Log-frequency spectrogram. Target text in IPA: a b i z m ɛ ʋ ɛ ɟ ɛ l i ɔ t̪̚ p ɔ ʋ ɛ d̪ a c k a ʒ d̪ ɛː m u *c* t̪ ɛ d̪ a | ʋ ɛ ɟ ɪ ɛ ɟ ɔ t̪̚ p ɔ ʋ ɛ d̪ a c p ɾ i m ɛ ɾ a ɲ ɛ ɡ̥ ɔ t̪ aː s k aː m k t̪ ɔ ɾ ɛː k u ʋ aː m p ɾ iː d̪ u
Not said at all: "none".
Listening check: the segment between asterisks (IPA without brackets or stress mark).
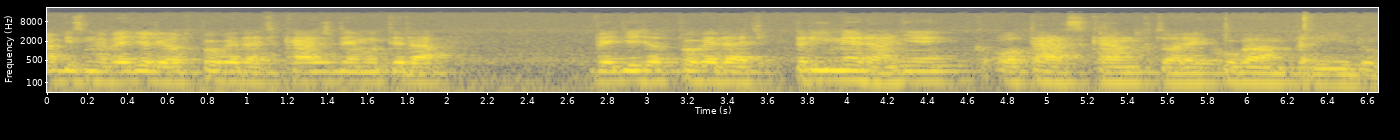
none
